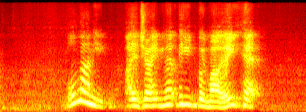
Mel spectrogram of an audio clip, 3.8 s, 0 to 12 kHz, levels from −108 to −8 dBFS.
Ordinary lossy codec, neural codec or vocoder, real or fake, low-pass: MP3, 96 kbps; codec, 16 kHz in and 24 kHz out, 0.6 kbps, FocalCodec, streaming, 2048 codes; fake; 10.8 kHz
